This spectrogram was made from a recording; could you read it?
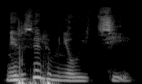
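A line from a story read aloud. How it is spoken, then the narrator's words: Quiet question. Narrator (Russian): тихо спросил Фома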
